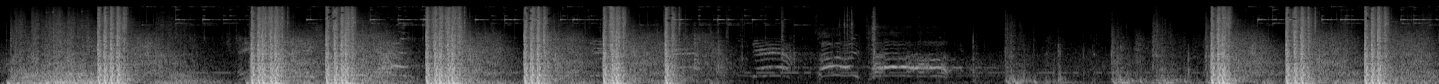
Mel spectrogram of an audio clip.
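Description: A submachine gun fires short, loud bursts close by.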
